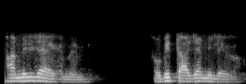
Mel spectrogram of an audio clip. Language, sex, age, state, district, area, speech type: Hindi, male, 30-45, Madhya Pradesh, Betul, urban, conversation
